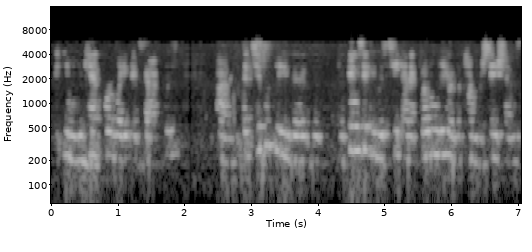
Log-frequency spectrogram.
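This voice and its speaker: A woman administrator answers a school board's questions in a measured, explanatory way, pausing on frequent ums. She sounds far from the mic in an echoey room, and the recording is dull with steady noise behind her. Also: mid-range voice.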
